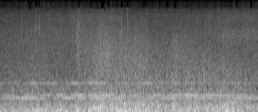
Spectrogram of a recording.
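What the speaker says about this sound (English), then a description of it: "I'm trapped in a storm?" Stormy weather in the Life is Strange video game: a steady, loud roar of rain and wind with low rumbling like distant thunder, and a faint sustained tone running underneath throughout.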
